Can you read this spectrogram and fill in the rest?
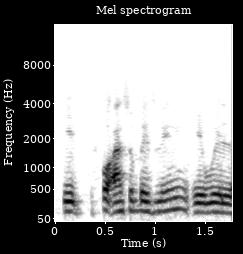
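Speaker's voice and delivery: ordinary talk, nothing marked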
